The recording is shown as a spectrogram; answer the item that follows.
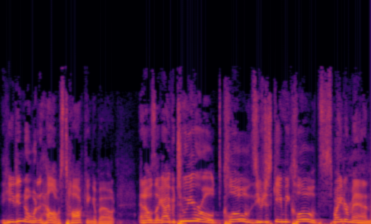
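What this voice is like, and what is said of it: Usual voice. Nothing is said of it.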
